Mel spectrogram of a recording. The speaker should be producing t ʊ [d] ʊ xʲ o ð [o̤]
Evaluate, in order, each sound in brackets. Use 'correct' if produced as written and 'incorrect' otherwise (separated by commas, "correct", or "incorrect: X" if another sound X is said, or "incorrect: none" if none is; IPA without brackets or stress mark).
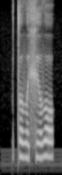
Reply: incorrect: ð, incorrect: o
